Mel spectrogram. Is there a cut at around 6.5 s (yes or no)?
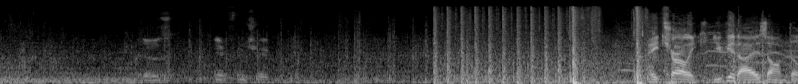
no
